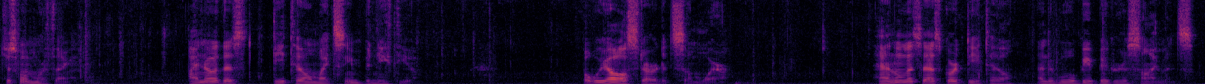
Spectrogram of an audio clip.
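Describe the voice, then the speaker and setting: An actor playing a weary cavalry fort commander in a western film, giving measured, authoritative orders. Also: male voice, deep voice, big pitch swings, a little hiss or hum, exaggerated voice. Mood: stern. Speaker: army post commander.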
